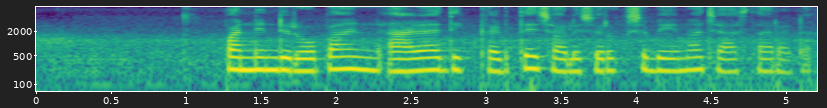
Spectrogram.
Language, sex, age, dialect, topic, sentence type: Telugu, female, 18-24, Utterandhra, banking, statement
